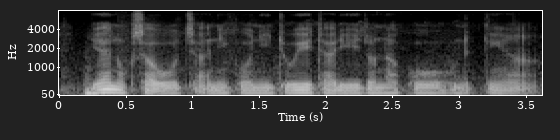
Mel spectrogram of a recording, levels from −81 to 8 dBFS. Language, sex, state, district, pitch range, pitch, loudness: Garo, male, Meghalaya, West Garo Hills, 90-95 Hz, 95 Hz, -19 LUFS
